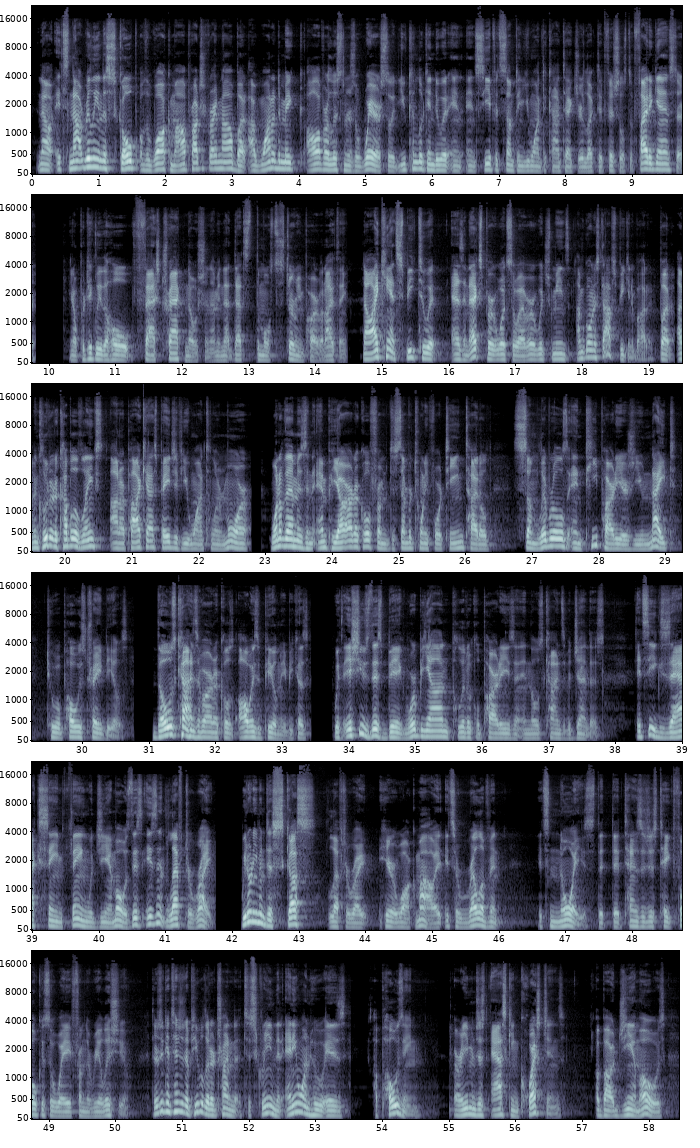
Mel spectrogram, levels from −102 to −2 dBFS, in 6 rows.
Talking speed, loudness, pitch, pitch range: 215 wpm, -29 LUFS, 125 Hz, 110-150 Hz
